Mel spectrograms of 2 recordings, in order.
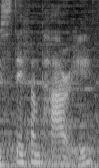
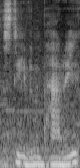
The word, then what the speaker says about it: Stifyn Parri: Today we're going to interview Stifyn Parri.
